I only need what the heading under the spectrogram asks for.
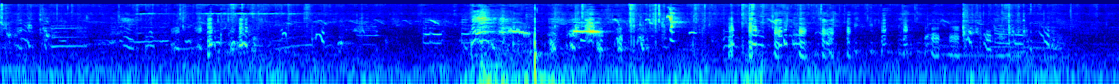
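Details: Several red junglefowl at a Cambodian farm cluck in short, repeated notes, some more tonal and drawn out. A sharp click comes midway, then the clucking grows busier and louder.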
